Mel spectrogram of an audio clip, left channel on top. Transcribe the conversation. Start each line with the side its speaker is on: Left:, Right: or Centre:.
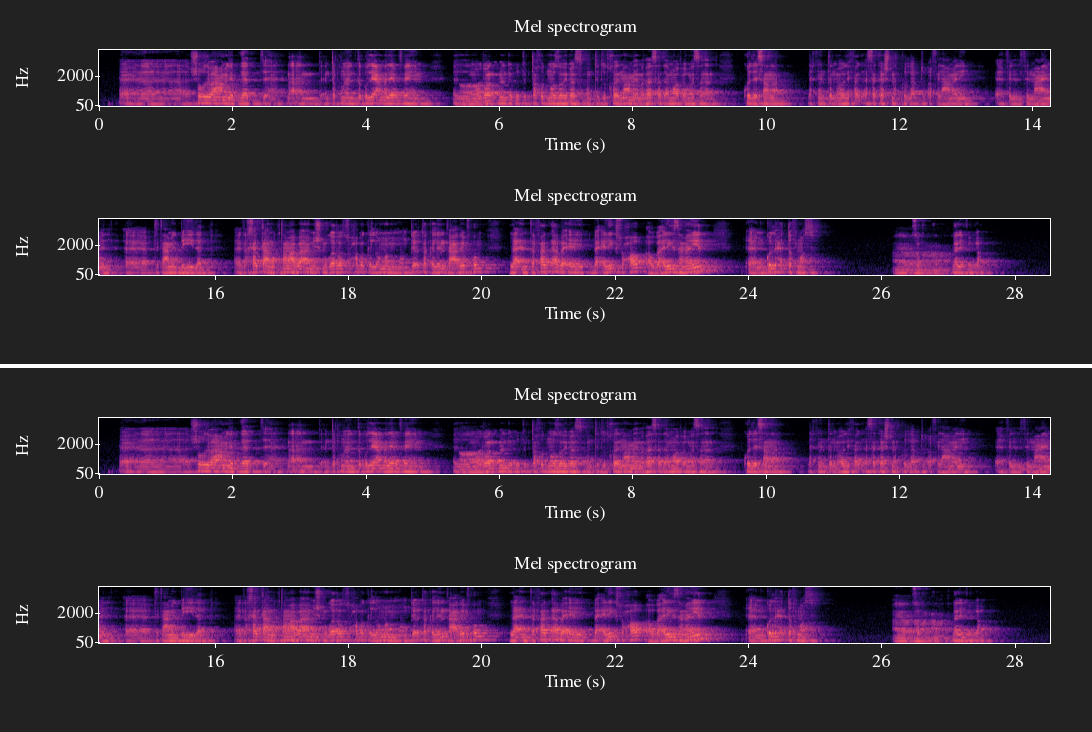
Left: آه شغل بقى عملي بجد احنا انت انت كن- انت كلية عملية وفاهم الموضوع
Right: اه أيوه.
Left: ده انت كنت بتاخد نظري بس كنت تدخل المعمل المدرسة ده مرة مثلا كل سنة لكن انت المرة دي فجأة سكاشنك كلها بتبقى في العملي آه، في ال- في المعامل آه، بتتعامل بإيدك آه، دخلت على مجتمع بقى مش مجرد صحابك اللي هم من منطقتك اللي انت عارفهم لا انت فجأة بقيت بقى ليك صحاب او بقى ليك زمايل آه، من كل حتة في مصر
Right: ايوه فاهمك
Left: ثقافات
Right: عامه
Left: مختلفة بقى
